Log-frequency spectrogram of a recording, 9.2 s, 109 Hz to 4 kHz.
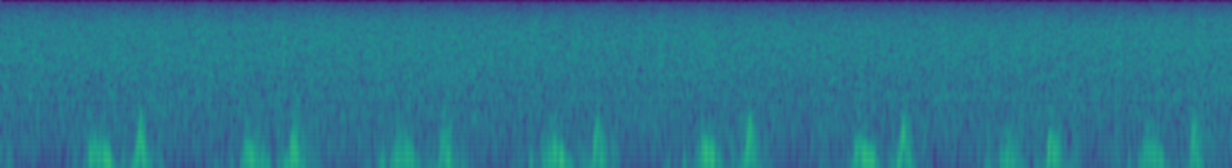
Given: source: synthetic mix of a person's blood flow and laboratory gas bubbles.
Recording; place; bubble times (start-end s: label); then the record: Doppler ultrasound of blood flow; precordium
0.19-0.29 s: bubbles
From the record:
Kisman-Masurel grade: 121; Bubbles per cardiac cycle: 1 to 2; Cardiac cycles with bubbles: 10 to 50%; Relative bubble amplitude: barely perceptible (0.100 to 0.250); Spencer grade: 2 (many but less than half of the cardiac periods contain bubble signals, singularly or in groups); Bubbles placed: only in the low amplitude regions of the cardiac cycle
